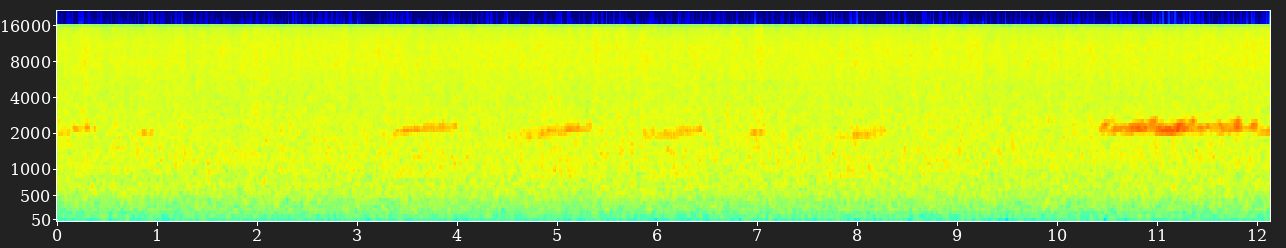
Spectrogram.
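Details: In a pristine forest by a river, frogs give scattered high chirps over a steady rushing of water. Near the end, a denser, louder trilling burst takes over.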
